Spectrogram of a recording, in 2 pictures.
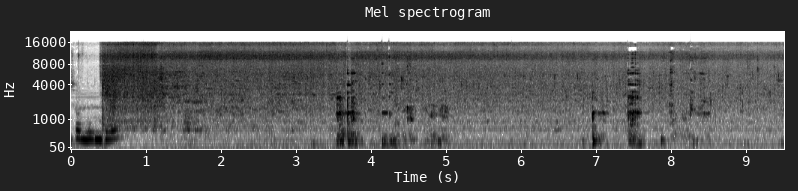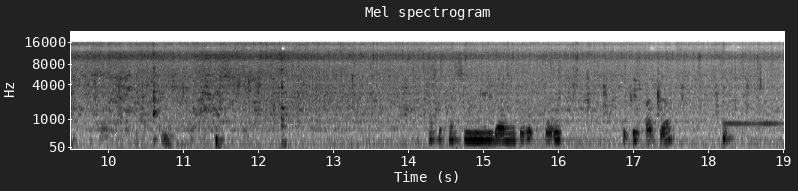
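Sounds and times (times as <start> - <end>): paste sizzling in hot oil: 0.4 - 18.5
spatula scraping a wok: 1.0 - 5.3, 6.9 - 12.9.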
